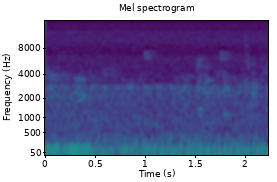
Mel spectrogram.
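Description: Outdoor field ambience: a steady low rumble with faint, indistinct voices of distant people.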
